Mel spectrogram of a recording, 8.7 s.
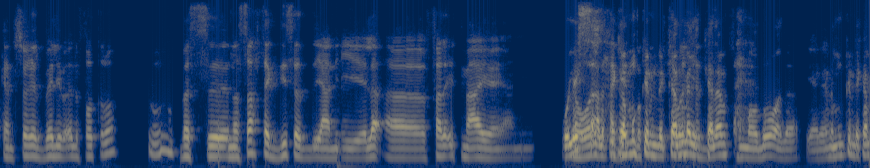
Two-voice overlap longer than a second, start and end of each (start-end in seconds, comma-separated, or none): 5.7-7.1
